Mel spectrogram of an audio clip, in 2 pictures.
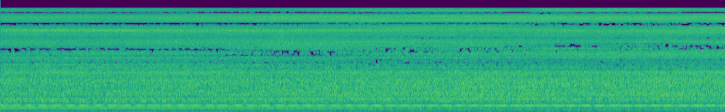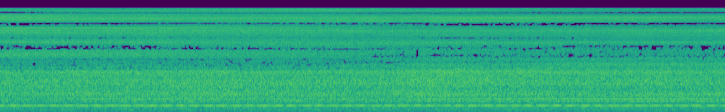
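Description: Spindle of a CNC Bridgeport-type knee mill running as an end mill takes a light finishing cut around the edge of an aluminium plate part, with flood coolant spraying on the cutter. A steady whir and hiss with a constant hum underneath.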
